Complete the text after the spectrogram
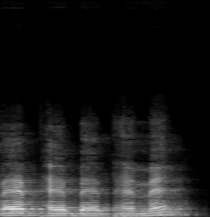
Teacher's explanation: प फ ब भ म और उपधमानीय, इनका उच्चारण स्थान होता है ओष्ठ।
